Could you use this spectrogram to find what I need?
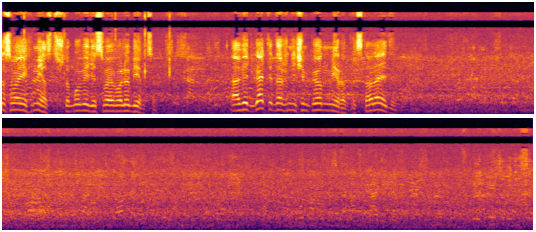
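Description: A crowd murmurs in a large indoor arena.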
